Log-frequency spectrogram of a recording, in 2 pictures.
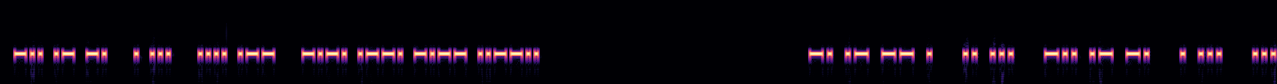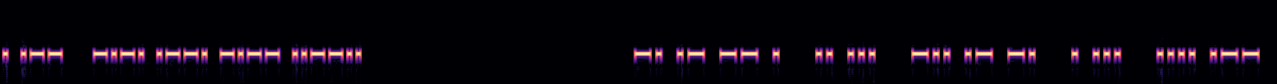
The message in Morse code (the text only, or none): DAN ES HW CPY? NAME IS DAN ES HW CPY? NAME IS DAN ES HW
